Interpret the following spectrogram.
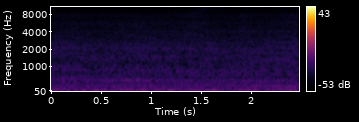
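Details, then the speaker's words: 2013 Ford Explorer after replacing the bank 2 catalytic converter: low, smooth, even idle with no exhaust leaks or ticking, sounding quiet and healthy. "now we're ready to fire it up make sure there's no exhaust leaks and here we go sounds nice and quiet sounds healthy"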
